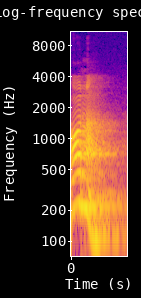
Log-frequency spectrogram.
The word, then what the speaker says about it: honour: HEI या एयर, HONOUR, ऑनर, ऑनर नहीं ऑनर, R bracket में लिखा है क्योंकि ये साइलेंट है।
